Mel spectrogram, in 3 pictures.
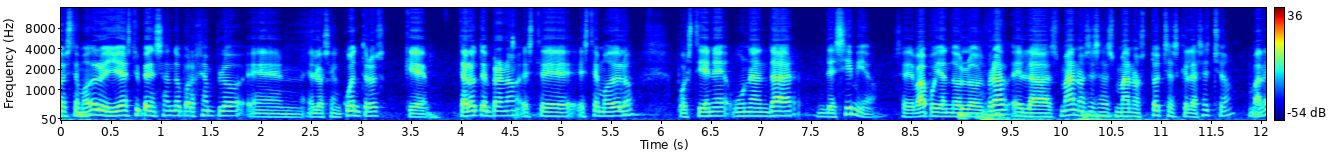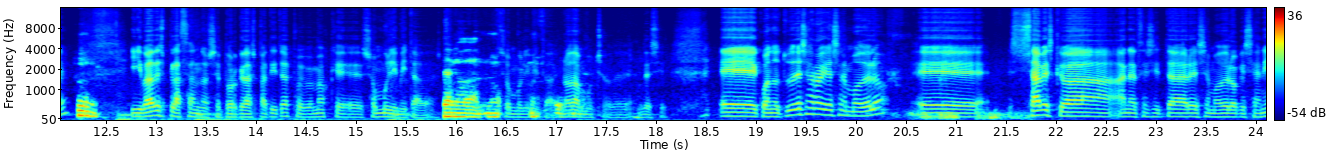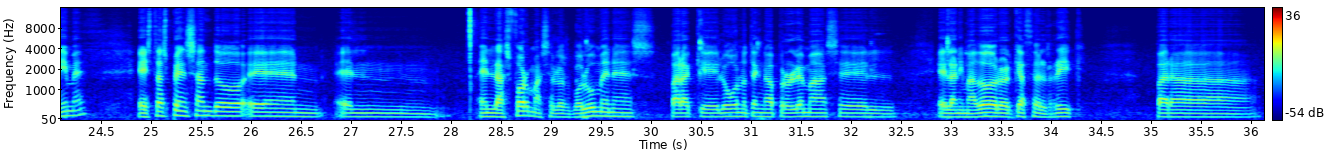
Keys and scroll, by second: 0.0-0.4 typing, 4.6-5.8 typing, 8.7 s, 12.5-13.6 typing, 16.3-17.0 typing, 19.0 4, 24.5-25.3 typing, 26.0 super+z, 32.1 s, 34.4-36.1 typing.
